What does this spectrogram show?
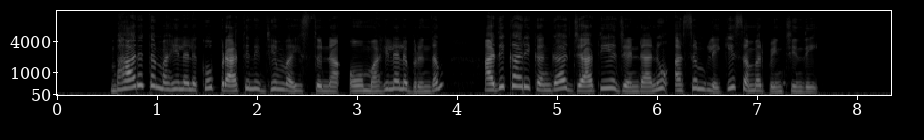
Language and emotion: Telugu, neutral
